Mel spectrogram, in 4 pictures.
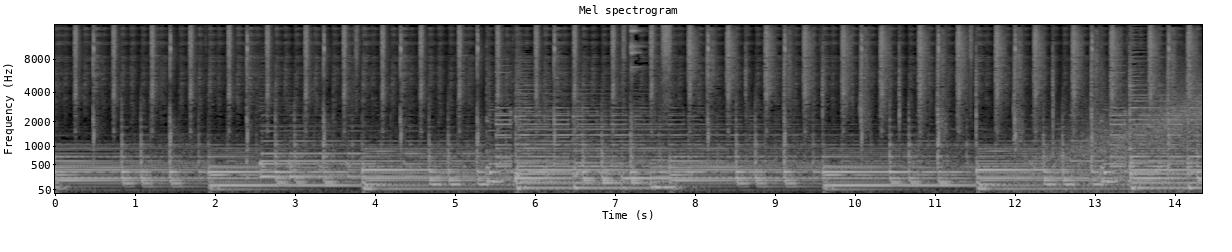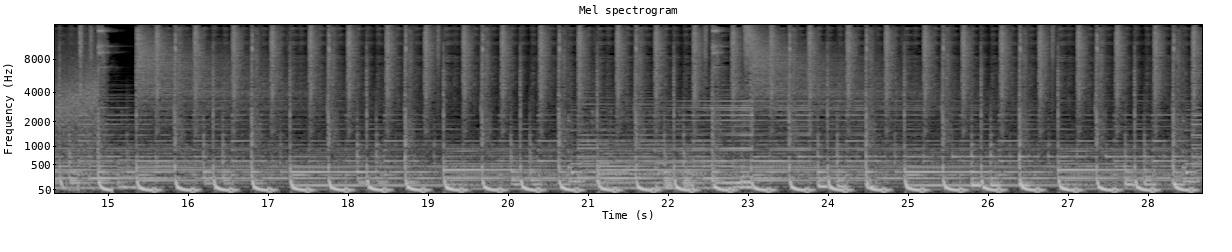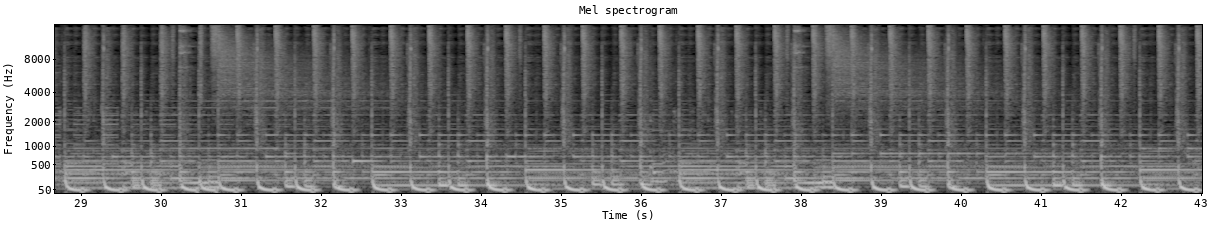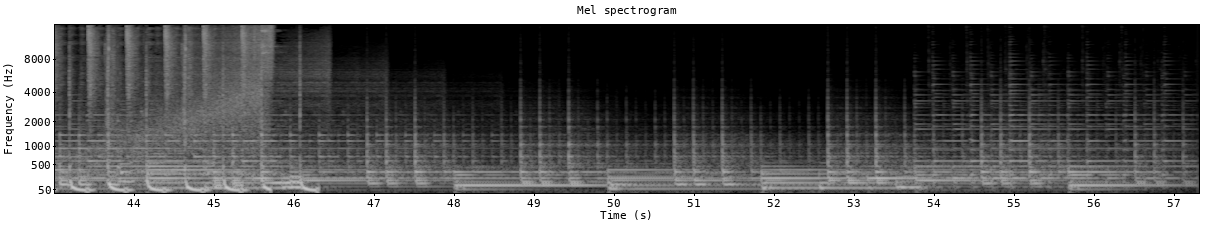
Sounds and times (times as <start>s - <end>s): Music: 0.0s - 57.3s.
